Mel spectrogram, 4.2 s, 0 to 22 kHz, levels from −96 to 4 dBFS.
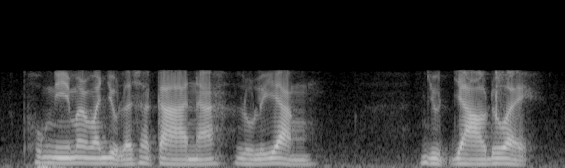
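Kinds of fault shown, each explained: No kinds of fault are heard in this speech.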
